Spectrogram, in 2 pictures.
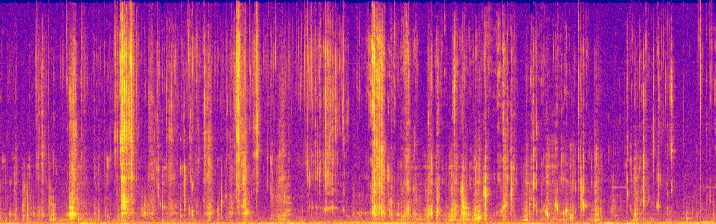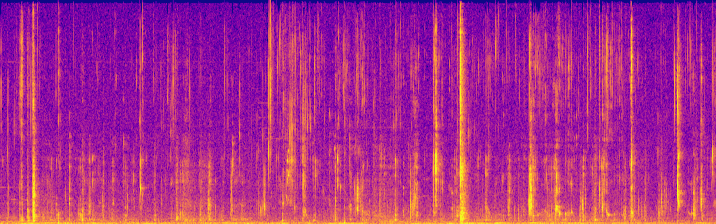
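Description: Close-miked eating: biting and chewing pieces of spicy chicken taken by hand, with many irregular sharp, crunchy mouth clicks. The loudest click comes about two-thirds of the way through.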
